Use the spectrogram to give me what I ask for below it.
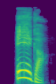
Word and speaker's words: Eiga: E-I-G-A. Eiga. – Two pronunciations. Naomi-sensei gave us rising intonation. – Hai. – Rising on the second syllable E and staying high. – But another pronunciation is. Ega. – Falling on the second syllable E and staying low.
